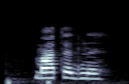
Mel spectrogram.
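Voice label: "матӧдны", Komi, female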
